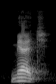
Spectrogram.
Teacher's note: But watch what happens when both sides are palatalized. In the word for wrinkle, mech, the vowel is pronounced higher.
